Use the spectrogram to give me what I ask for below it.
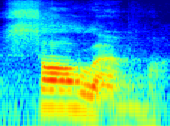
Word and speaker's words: solemn: Uma palavra como solemn. Em inglês, solene é solemn. Você vê que é soletrado com N no final, mas a gente não pronuncia.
